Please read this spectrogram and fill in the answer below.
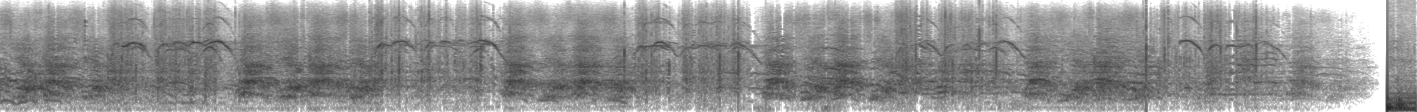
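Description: Crowd of football supporters chanting and shouting together, many voices at once, fading out near the end.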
